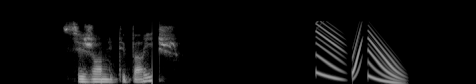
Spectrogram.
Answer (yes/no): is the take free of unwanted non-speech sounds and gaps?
no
